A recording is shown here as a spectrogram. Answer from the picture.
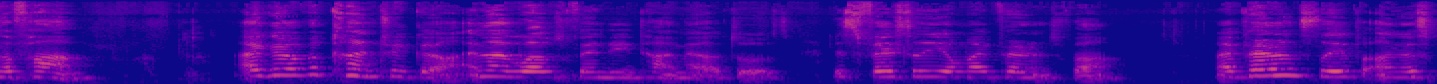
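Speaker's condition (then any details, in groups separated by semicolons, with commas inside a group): Cerebral palsy, mild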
